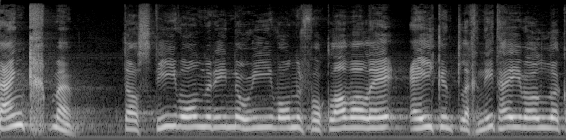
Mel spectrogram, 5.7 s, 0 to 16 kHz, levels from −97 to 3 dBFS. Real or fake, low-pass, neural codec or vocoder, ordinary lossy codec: real; 14.4 kHz; none; none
